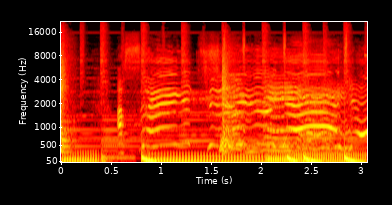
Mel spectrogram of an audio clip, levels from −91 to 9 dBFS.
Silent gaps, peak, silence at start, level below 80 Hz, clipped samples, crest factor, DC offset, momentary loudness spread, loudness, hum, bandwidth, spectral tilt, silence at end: none; -4 dBFS; 0 s; -24 dBFS; under 0.1%; 14 dB; under 0.1%; 10 LU; -20 LUFS; none; over 20 kHz; -4.5 dB/octave; 0 s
